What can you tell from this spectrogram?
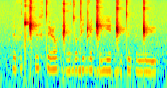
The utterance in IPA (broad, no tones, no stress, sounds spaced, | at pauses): p ɪ f i t ǁʰ ɨ x t ɨ ɭ o ɡ͡ǁ o d o d i d ɭ i ɡ͡ǁ ɨ lʲ e ɡ͡ǁ y t ɨ p ɪ ŋ͡ǁ y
